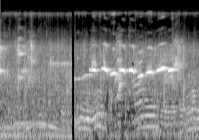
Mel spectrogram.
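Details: Blue-and-white flycatcher, singing vigorously: soft notes at first, then a sharp break into a rich, rapid sequence of high whistled and warbled notes that continues to the end.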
